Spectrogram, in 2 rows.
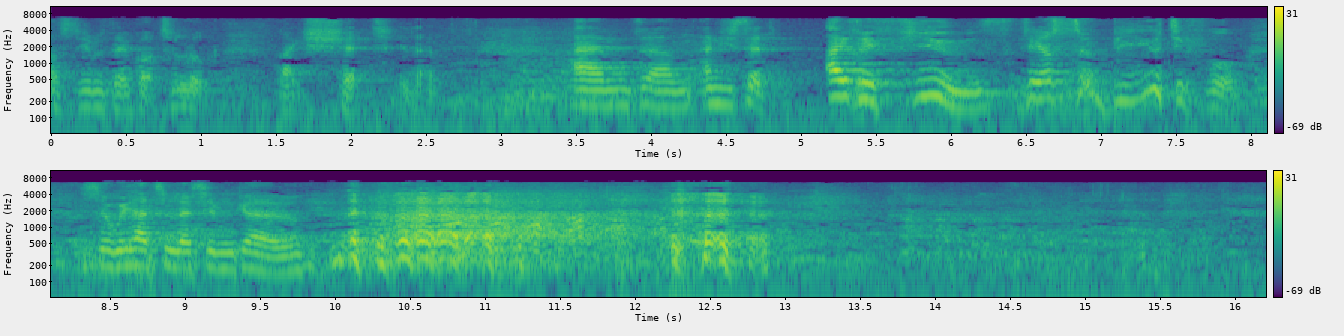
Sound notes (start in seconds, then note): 3.2 laughs; 5.1 in French accent; 14.2 laughter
